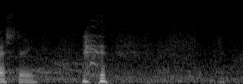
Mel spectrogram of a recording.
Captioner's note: laughs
